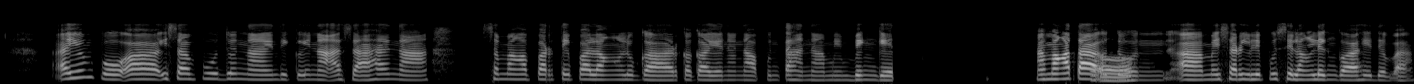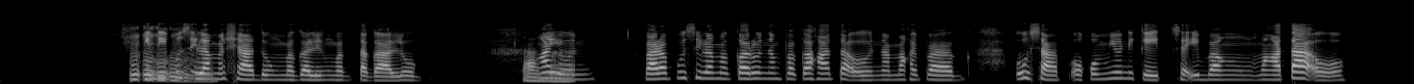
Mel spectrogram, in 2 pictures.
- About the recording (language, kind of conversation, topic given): Filipino, unstructured, Ano ang pinakanakapagulat sa iyo noong bumisita ka sa isang bagong lugar?
- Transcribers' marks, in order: in English: "communicate"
